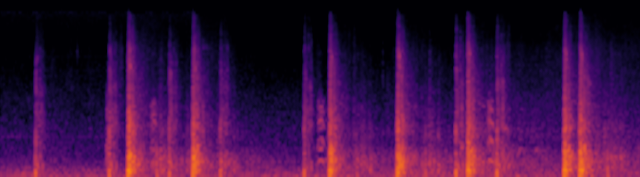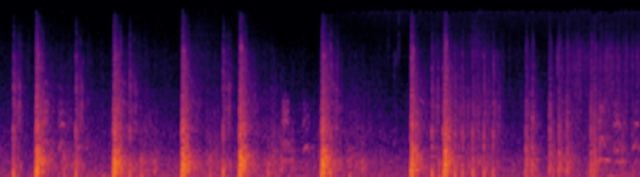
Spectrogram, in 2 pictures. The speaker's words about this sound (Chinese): 屋子外面的鞭炮声啊响起来了。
